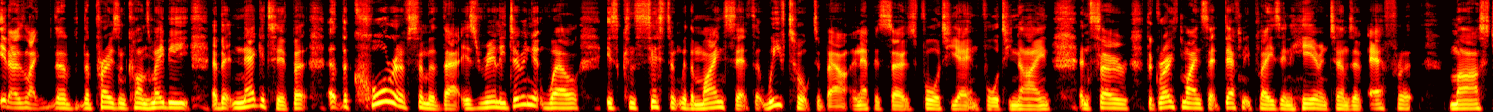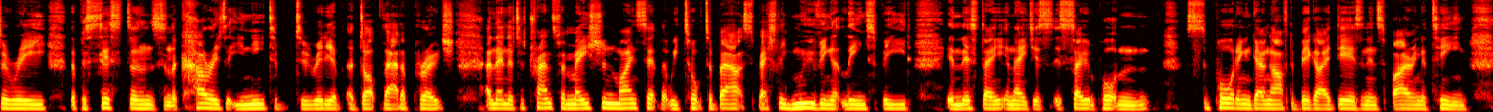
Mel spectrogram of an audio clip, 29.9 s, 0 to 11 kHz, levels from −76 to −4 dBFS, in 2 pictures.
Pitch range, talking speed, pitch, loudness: 115-135 Hz, 205 wpm, 120 Hz, -22 LUFS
